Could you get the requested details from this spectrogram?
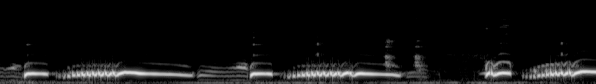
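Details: Barbary dove giving repeated coos to stir a mute bird into song. Short upswept notes alternate with long quavering, descending hums, three phrases in a row, with faint ticks in between.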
